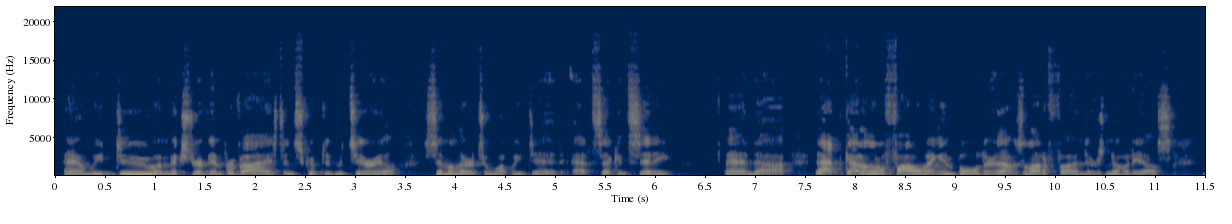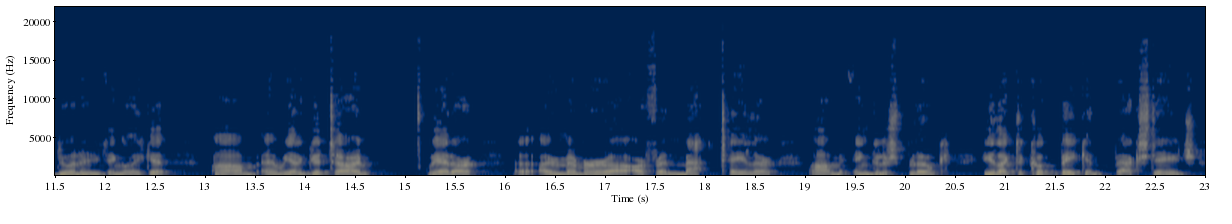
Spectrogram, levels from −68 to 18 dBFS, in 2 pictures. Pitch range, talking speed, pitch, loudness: 135-150 Hz, 175 wpm, 140 Hz, -24 LUFS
